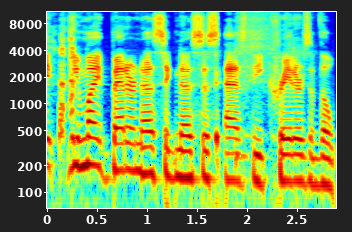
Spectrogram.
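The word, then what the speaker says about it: Psygnosis: market um so wait how do you pronounce this company's name again signosis sign with a p yes with a P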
